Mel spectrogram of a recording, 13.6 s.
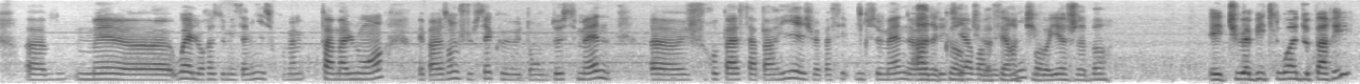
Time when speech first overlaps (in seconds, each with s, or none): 9.1 s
